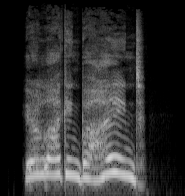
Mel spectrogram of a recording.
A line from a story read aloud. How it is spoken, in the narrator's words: Craig called out to her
